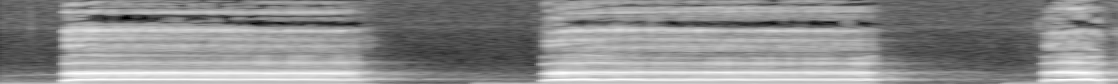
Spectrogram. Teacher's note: ہونٹوں کو اوپر کی طرف تھوڑا سا کھینچ کر پڑھتے ہیں تو کھڑی زبر کی آواز نکلتی ہے، اور اس کی آواز کا رخ اوپر کی طرف ہوتا ہے، جیسا کہ با با با کھڑی زبر با، یا با کھڑا زبر با۔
